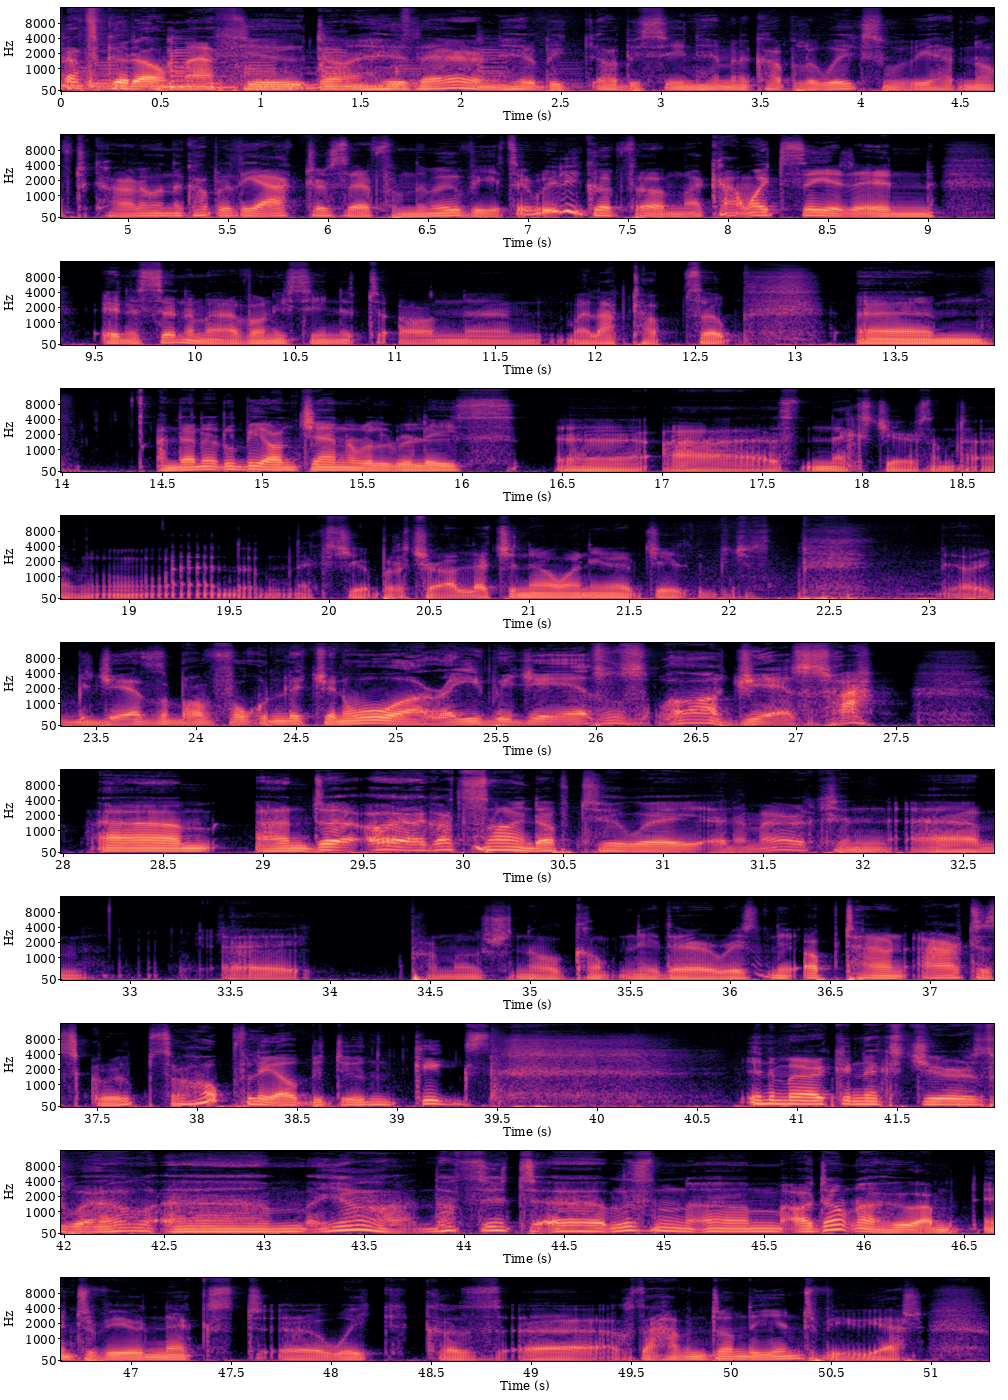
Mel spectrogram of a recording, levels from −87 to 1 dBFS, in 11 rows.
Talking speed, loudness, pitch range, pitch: 180 wpm, -22 LUFS, 85-110 Hz, 95 Hz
